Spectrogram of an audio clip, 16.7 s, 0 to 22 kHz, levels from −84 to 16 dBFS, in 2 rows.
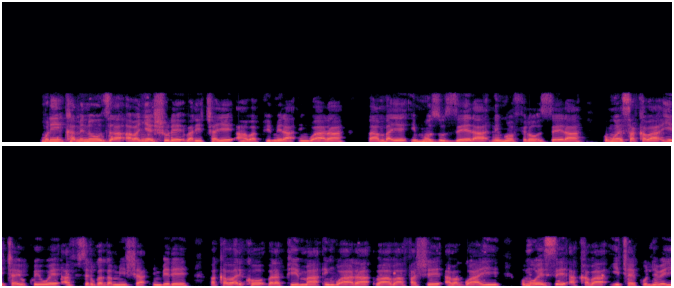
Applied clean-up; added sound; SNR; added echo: neural mask model Resemble Enhance denoiser.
